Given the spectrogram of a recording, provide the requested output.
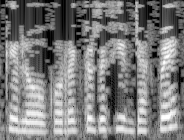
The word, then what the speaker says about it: Yahvé: Por tanto, esto da también preeminencia a la pronunciación Yahvé, de nuevo como la correcta.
